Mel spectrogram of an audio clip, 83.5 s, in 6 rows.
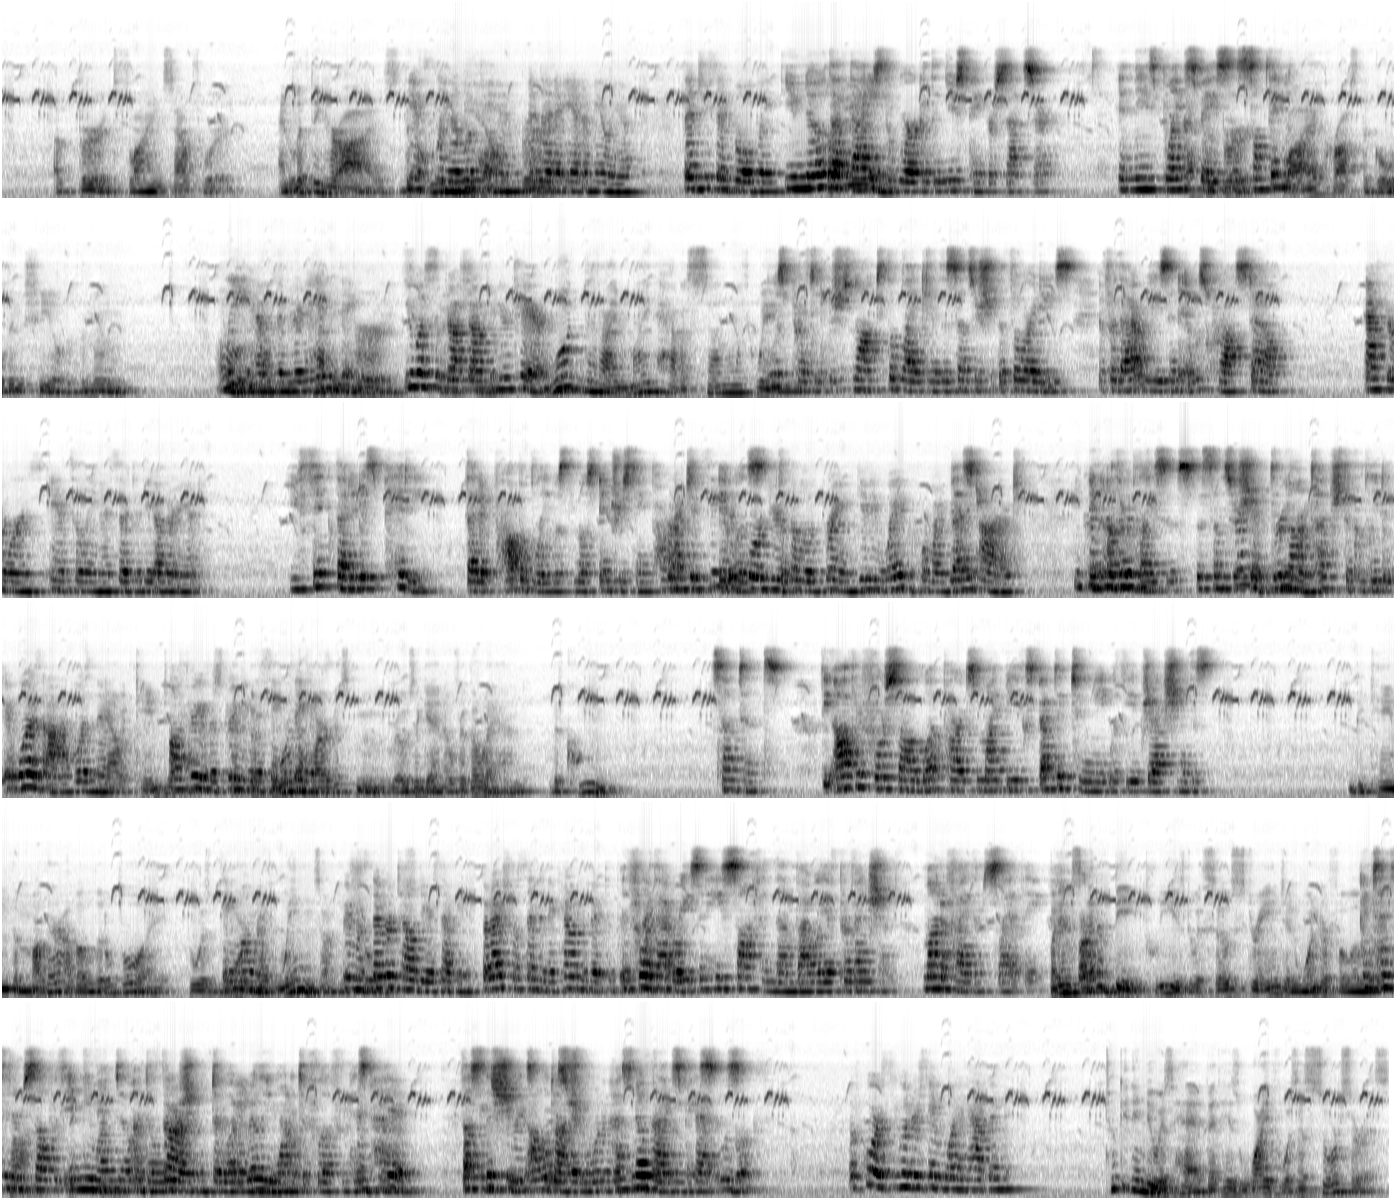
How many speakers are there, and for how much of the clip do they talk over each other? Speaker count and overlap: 3, about 31%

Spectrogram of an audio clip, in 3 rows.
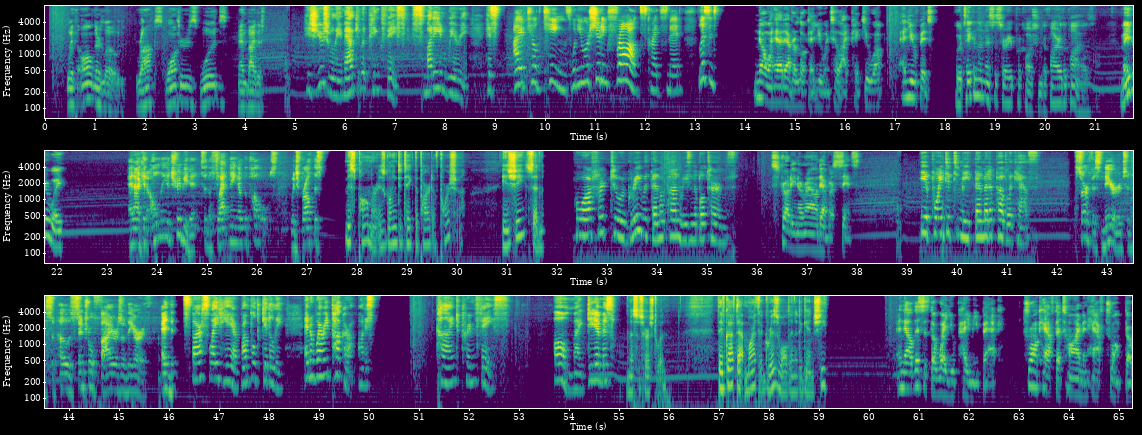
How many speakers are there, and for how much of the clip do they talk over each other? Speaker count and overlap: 8, no overlap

